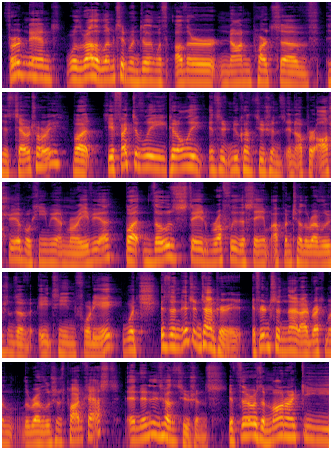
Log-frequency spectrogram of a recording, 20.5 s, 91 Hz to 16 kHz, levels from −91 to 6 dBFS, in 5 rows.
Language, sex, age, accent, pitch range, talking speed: English, male, 30-49, American, 120-160 Hz, 190 wpm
